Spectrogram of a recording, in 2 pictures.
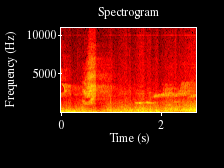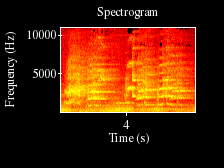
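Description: Puerto Rican parrots calling: a string of harsh, raspy squawks and shrill screeches, several overlapping and fairly loud, over a steady noisy background with no talking.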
